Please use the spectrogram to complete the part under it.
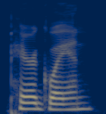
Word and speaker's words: Paraguayan: Paraguayan.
